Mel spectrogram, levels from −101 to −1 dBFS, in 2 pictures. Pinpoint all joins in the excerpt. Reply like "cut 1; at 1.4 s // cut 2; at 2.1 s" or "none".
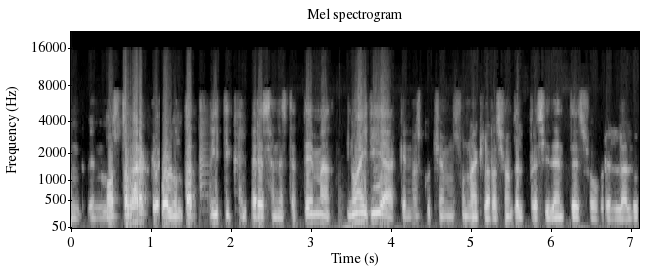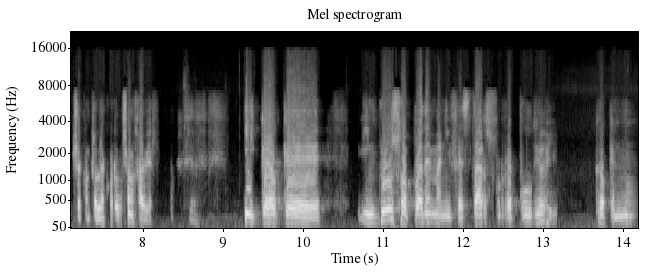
cut 1; at 1.1 s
